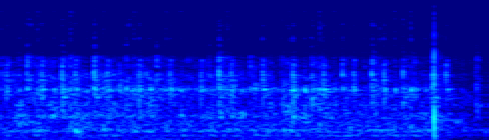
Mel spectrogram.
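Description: A sewing machine runs free-motion quilting on a quilt-as-you-go sampler block, a fast steady mechanical chatter of needle strokes with a faint motor hum and a brief click near the end, no voices.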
